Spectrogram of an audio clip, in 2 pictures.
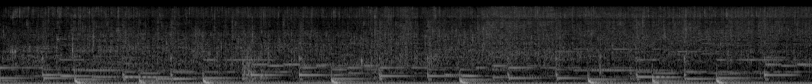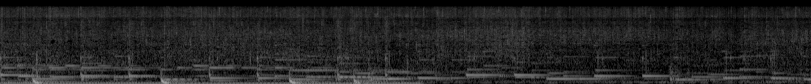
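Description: Marinated beef chunks sizzling as they land in hot oil with sliced onions in a frying pan, then being stirred with a spatula. Under it runs instrumental background music with a steady kick-drum beat.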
